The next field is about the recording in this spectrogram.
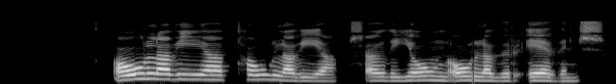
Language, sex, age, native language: Icelandic, female, 30-39, Icelandic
